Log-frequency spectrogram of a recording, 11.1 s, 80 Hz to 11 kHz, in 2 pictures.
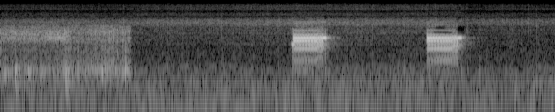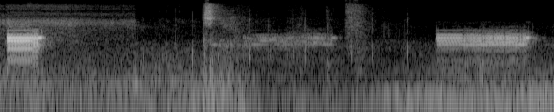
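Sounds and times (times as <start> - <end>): buzzy digital data bursts: 0.0 - 6.8.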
